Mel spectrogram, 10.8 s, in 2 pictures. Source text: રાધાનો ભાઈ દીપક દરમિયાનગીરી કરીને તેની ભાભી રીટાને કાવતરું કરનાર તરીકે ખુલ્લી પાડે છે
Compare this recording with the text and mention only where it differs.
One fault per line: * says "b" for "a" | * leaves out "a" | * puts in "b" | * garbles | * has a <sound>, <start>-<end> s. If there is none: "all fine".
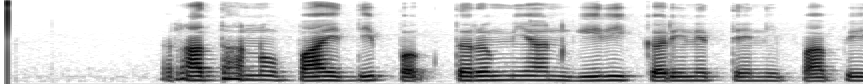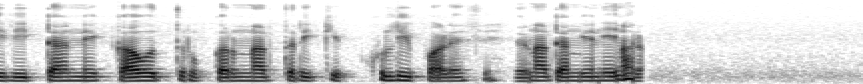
* garbles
